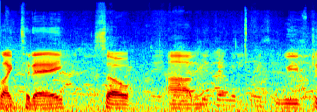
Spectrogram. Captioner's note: crowd chatters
